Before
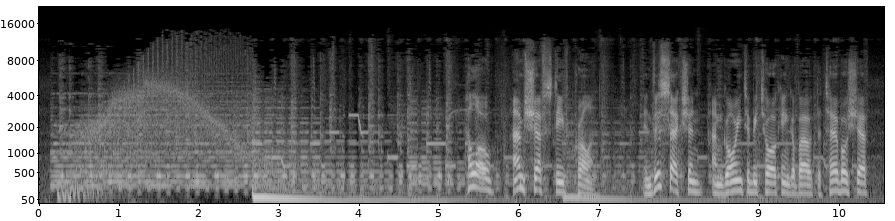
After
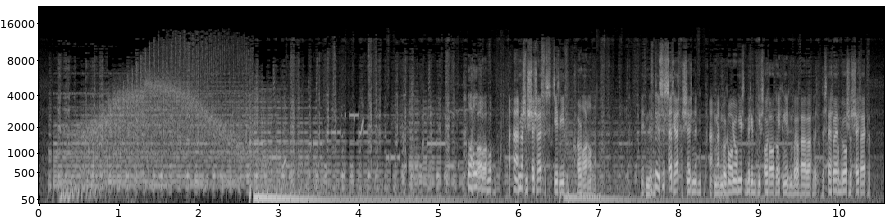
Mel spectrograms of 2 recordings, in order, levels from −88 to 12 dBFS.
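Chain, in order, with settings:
reversed piece by piece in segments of 57 ms

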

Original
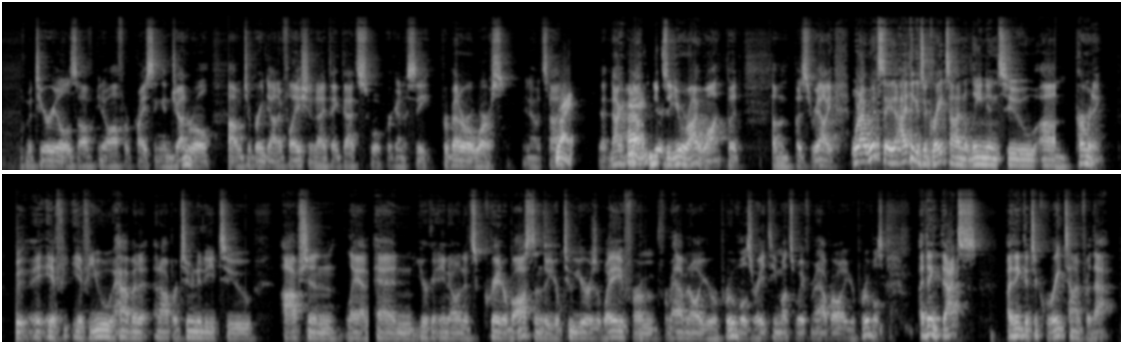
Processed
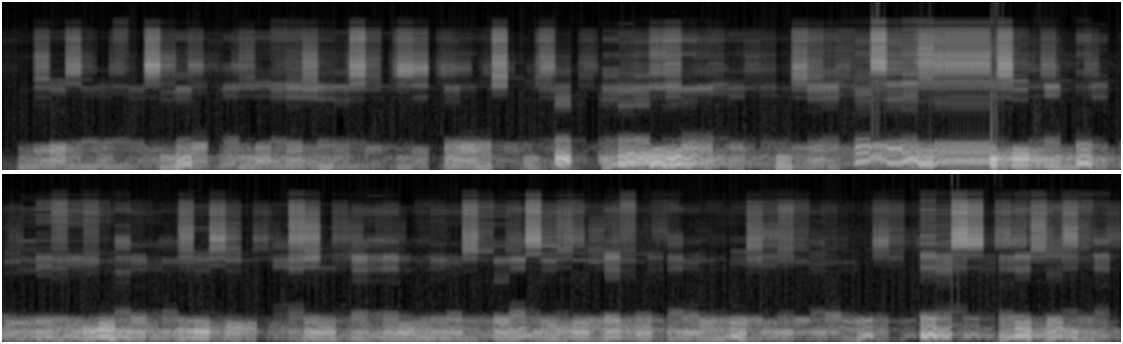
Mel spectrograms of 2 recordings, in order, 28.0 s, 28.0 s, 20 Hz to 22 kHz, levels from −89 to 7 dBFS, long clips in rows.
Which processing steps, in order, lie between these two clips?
spectrum averaged block by block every 200 ms
Chebyshev band-stop filter 200–6,500 Hz, order 2
dynamic equaliser 5,400 Hz, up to +4 dB, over −50 dBFS, Q 5.3
in parallel at −3 dB: wrap-around overflow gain 18.5 dB
on the sum: surface crackle 200 per second −43 dBFS
on a send: repeating echo 540 ms, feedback 42%, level −16 dB
on the sum: buffer that repeats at 0:11.79, samples 2,048, times 11
level +2.5 dB

